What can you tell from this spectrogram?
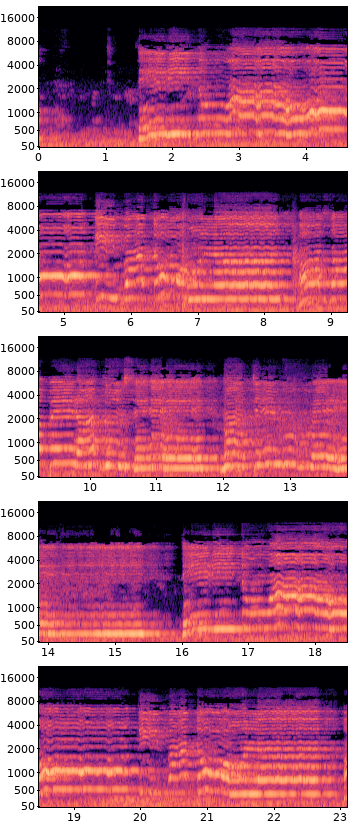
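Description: A female voice singing a naat (devotional poem in praise of the Prophet) in long, held melodic phrases, starting about a second and a half in, with a brief break about two-thirds of the way through.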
